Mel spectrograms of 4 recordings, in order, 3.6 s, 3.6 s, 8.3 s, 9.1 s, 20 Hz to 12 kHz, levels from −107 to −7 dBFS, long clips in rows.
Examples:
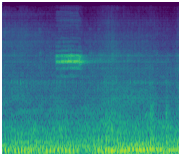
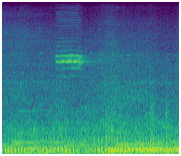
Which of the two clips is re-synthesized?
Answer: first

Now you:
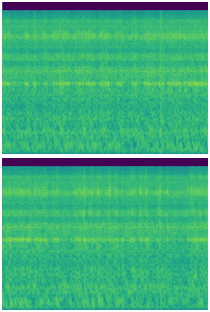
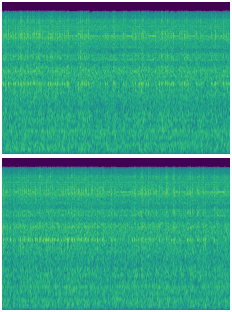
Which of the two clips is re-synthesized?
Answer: first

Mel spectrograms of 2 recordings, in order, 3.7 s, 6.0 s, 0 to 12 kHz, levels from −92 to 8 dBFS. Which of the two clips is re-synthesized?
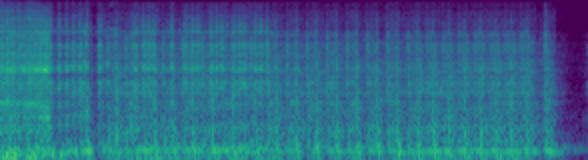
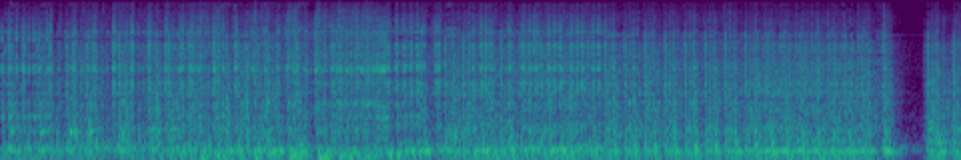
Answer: first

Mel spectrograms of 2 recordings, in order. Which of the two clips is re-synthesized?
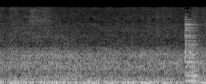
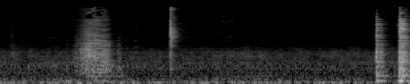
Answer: second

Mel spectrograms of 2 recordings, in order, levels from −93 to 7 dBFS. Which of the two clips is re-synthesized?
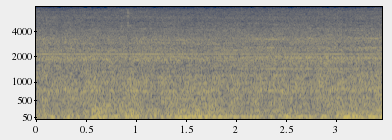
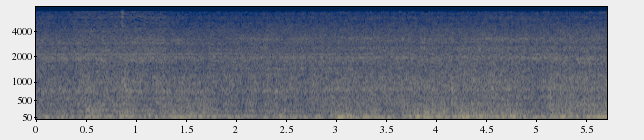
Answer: second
